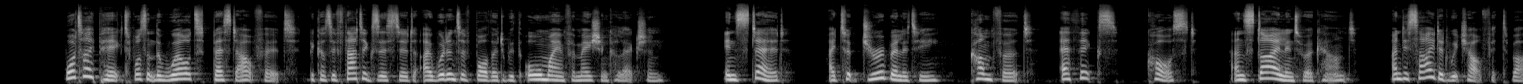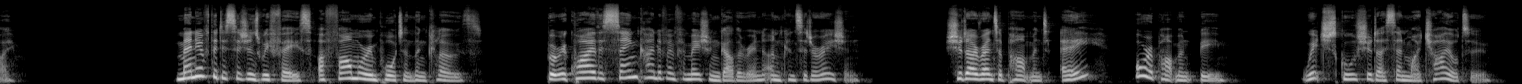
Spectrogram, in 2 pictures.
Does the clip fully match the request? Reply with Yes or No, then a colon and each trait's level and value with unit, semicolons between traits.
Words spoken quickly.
No: average, 150 wpm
